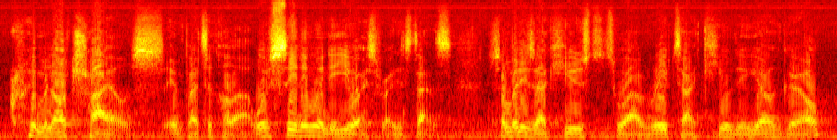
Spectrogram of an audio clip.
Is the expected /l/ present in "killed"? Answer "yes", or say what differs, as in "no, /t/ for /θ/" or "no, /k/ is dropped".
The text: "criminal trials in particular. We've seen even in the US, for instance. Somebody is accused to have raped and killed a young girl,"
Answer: yes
